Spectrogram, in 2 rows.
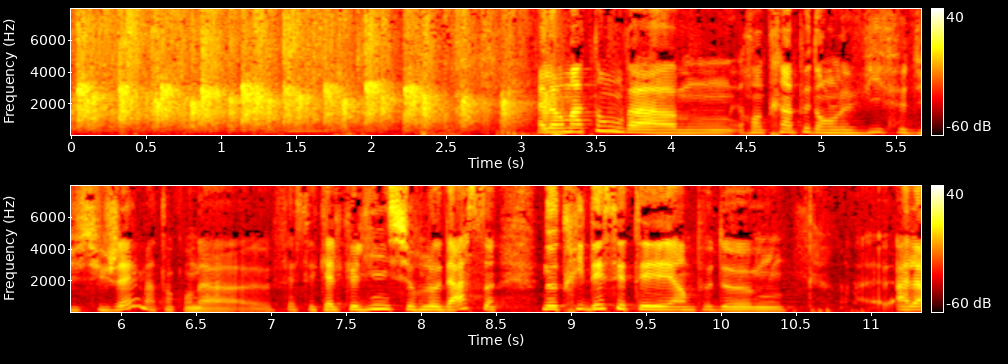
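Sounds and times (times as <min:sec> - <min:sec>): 
audience applause after a short poem reading: 0:00.0 - 0:03.1
speech: 0:03.1 - 0:11.3.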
